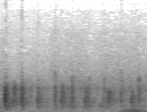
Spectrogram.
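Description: Hands clapping: a quick, uneven run of claps.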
